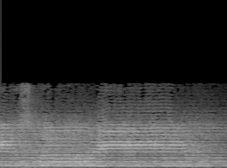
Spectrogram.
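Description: Church choir singing a hymn in long held notes.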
